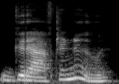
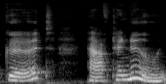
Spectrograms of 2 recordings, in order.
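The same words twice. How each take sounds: First: The d links smoothly into the next vowel. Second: The two words are said separately with a break. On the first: The speaker calls it right. "연음으로 해주시는 게 더 유창성을 보여줄 수 있는 방법입니다" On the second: The speaker calls it wrong. "이렇게 띄어서 발음하는 것보다는"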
